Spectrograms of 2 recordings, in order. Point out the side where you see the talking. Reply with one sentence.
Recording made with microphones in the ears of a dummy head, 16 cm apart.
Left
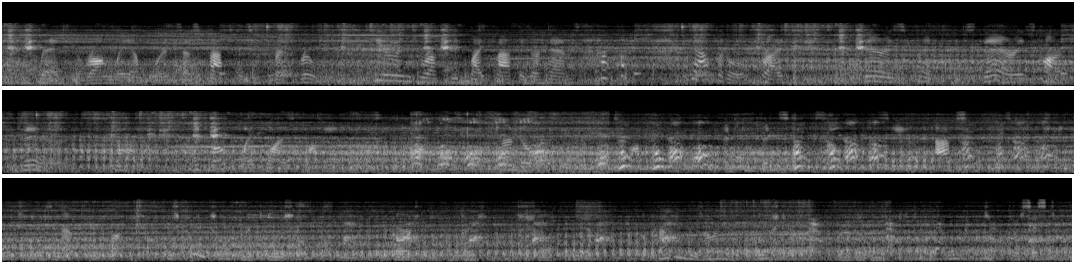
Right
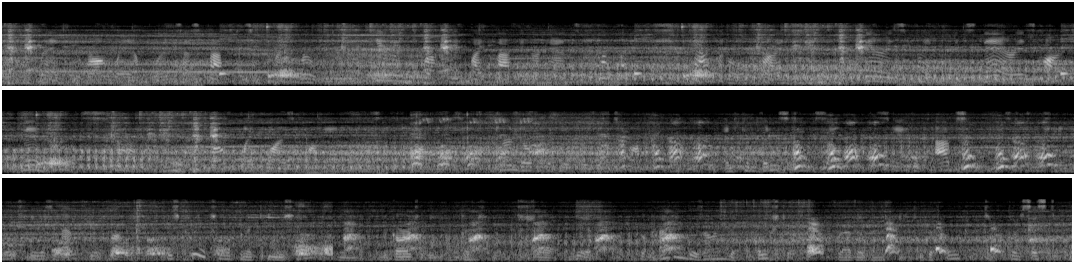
You can hear the talking in the centre.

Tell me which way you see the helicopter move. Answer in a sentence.
In this clip you hear the helicopter move from right to left.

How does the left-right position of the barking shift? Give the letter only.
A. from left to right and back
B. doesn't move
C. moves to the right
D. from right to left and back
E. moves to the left
D.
